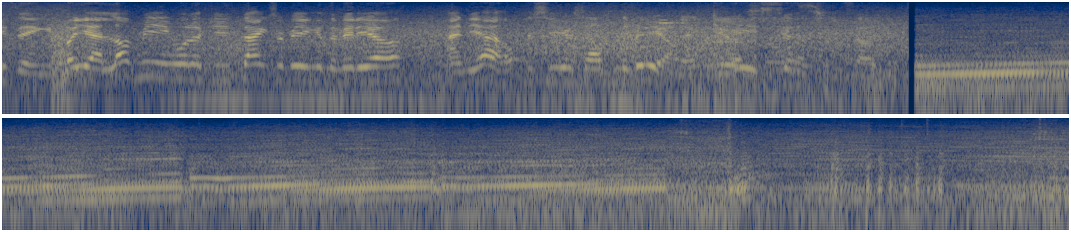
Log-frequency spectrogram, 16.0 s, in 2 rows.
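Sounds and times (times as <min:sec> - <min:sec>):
car engine accelerating hard: 0:06.8 - 0:16.0.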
